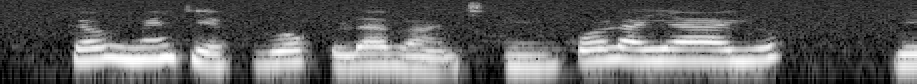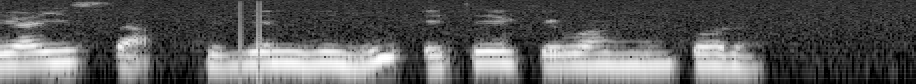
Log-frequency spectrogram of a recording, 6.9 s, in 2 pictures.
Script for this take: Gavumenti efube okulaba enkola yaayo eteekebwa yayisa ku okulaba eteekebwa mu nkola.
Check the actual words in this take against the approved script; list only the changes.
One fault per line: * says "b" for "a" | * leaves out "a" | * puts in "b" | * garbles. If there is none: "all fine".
* puts in "nti"
* says "gye" for "eteekebwa"
* says "by'ennimi" for "okulaba"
